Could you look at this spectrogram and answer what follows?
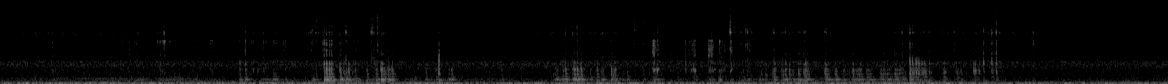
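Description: Scattered light clicks, knocks and scrapes as a landing net's rim and mesh work over a hole in the ice and scoop up a floating sonar puck, the loudest knock about three seconds in. A low steady rumble runs underneath.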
